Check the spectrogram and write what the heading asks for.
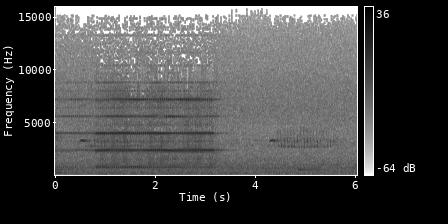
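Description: Platform ambience beside a stopped Shinkansen train: a steady hum and hiss, with an electronic tone held for about two seconds starting about a second in, and a short pulsing beep near the end.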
